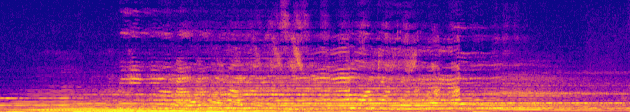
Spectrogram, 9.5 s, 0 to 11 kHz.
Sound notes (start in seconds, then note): 2.1 voice speaking distorted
